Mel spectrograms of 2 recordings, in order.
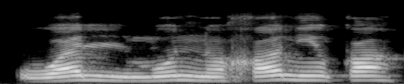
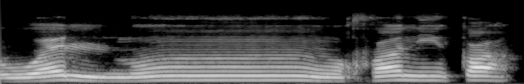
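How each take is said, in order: First: Slow recitation, short N in "munkhaniqah"; no hum inside "munkhaniqah"; correct clear nun. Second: Long hum on "mun" in "munkhaniqah"; wrong held nun. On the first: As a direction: go straight from N to kh in "munkhaniqah". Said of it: "maka dibaca jelas ya". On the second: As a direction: stretch the first N of "munkhaniqah". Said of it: "Ini salah ya". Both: Shown as a demonstration.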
